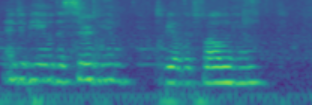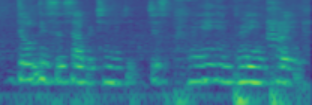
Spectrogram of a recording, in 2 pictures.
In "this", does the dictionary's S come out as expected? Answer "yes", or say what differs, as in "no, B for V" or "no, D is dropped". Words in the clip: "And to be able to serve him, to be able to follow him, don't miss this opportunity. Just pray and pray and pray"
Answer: yes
